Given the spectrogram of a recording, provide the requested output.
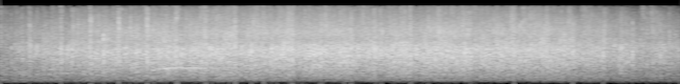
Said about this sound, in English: Have a seat. Good job. Give yourselves a hand.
